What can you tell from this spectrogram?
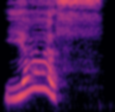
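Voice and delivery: high, loud storybook voices; high playful picture-book voices; character voices. Acted. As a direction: act out the question and answer brightly.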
